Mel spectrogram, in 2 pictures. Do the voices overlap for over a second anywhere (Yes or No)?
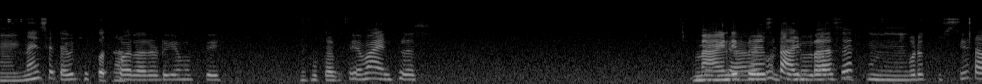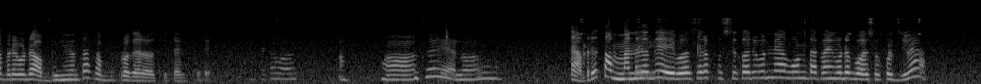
Yes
